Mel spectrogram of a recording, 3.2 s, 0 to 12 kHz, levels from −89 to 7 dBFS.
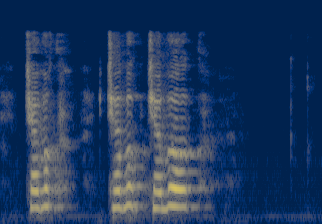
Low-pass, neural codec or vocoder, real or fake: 7.2 kHz; codec, 16 kHz, 8 kbps, FreqCodec, smaller model; fake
